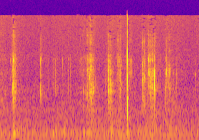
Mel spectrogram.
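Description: Fidget cube's buttons and switches clicking under the fingers: a handful of scattered light clicks, the sharpest about one and a half seconds in. The owner says the cube is kind of broken.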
